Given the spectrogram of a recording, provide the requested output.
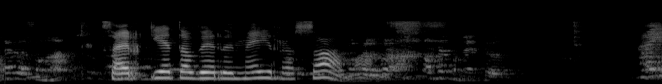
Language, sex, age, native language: Icelandic, female, 7, Icelandic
